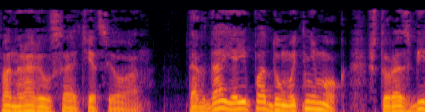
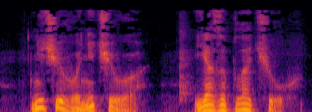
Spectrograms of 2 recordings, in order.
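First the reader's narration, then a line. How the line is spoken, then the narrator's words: Gentle. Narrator (Russian): мягко сказал мне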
